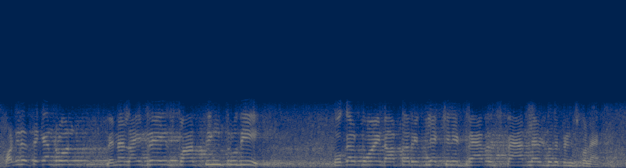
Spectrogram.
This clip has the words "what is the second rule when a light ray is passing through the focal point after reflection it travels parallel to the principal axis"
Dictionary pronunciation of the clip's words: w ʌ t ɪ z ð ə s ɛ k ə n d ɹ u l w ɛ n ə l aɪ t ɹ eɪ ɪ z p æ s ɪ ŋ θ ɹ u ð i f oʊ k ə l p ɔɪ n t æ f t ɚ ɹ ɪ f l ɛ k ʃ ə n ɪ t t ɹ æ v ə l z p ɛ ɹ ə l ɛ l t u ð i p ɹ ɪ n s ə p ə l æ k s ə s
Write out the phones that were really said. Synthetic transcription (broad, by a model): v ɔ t ɪ z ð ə s ɛ k ə n d ɹ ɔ l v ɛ n ə l aɪ t ɹ eɪ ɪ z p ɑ s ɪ ŋ t ɹ u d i f oʊ k ə l p ɔɪ n t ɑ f t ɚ ɹ ɪ f l ɛ k ʃ ə n ɪ t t ɹ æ v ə l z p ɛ ɹ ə l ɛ l t u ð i p ɹ ɪ n s ə p ə l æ k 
